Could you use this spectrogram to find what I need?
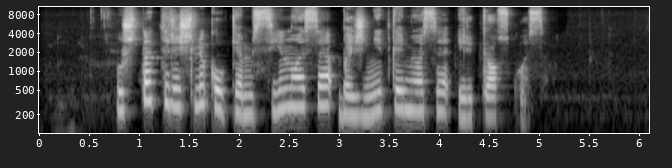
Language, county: Lithuanian, Marijampolė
